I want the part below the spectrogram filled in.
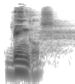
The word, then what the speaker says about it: Bengals: Bengals, not Bengals, are Bengals. Y'all are killing me. Short E, guys. Short E. Bengals.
